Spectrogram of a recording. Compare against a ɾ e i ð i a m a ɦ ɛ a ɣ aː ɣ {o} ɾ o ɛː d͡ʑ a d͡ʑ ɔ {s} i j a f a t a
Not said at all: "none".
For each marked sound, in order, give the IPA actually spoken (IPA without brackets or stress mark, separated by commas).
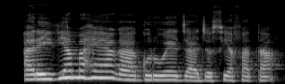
o, s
